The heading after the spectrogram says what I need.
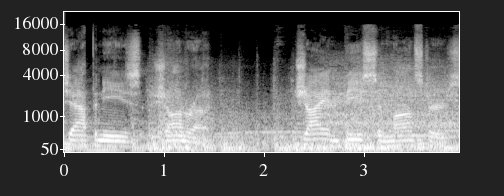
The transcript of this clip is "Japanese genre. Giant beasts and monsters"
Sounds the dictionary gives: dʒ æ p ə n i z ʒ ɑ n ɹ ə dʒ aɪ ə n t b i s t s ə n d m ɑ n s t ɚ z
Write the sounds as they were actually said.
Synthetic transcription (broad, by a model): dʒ æ p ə n i z ʒ ɑ n ɹ ə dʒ aɪ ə n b i s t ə n m ɑ n s t ɚ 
